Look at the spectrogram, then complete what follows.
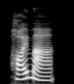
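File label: "seahorse", Cantonese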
